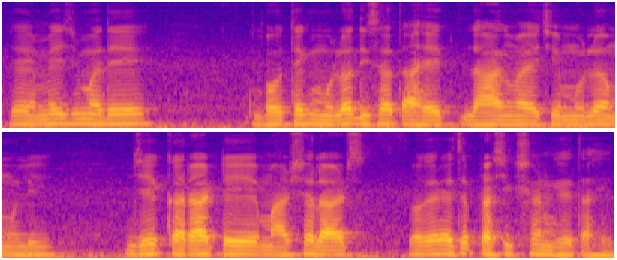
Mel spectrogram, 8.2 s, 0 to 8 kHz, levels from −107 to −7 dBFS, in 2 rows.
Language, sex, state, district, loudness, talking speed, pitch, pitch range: Marathi, male, Maharashtra, Aurangabad, -26 LUFS, 145 wpm, 105 Hz, 100-110 Hz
